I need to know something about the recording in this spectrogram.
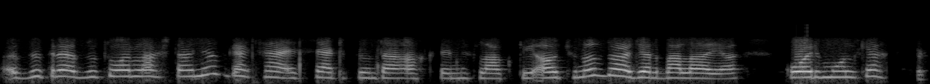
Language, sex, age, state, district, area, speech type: Kashmiri, female, 30-45, Jammu and Kashmir, Srinagar, urban, conversation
